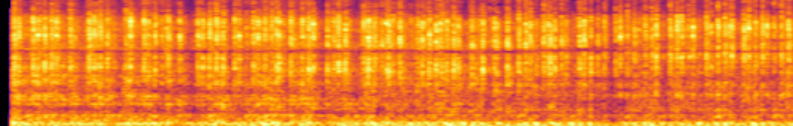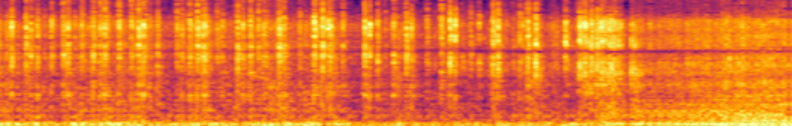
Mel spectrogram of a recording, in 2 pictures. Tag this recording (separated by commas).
Car, outside, urban or man-made, Vehicle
